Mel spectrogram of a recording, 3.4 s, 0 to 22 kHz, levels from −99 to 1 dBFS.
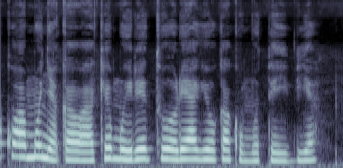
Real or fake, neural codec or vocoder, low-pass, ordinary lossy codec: real; none; none; none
